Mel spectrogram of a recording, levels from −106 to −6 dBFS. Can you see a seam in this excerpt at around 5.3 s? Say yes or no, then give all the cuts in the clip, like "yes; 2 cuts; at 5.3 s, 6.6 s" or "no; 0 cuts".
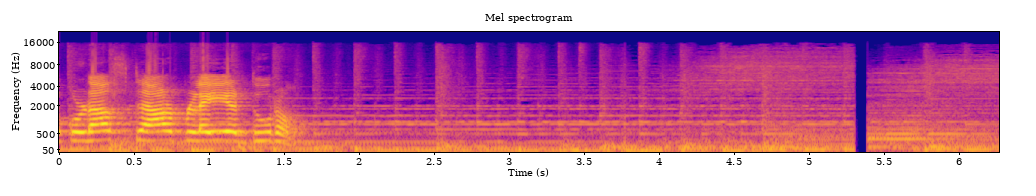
yes; 2 cuts; at 3.8 s, 5.3 s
